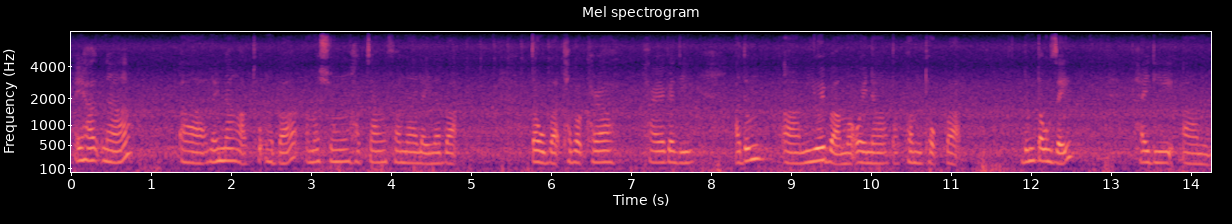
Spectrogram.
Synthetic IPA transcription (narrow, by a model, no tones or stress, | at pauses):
ɐjɦak̚nɐ | lɐjnaŋak̚tʰok̚nɐbɐːmɐsuŋɦak̚t͡ʃaŋpʰɐnɐlɐjnɐbɐ | tɐwbɐtʰɐbɐkʰːɐɾɐ | hajɾɐɡɐdi | ɐdum | miojbɐːmɐʔojnɐtak̚pʰɐmtʰok̚pɐː | dumtɐwzɐj | hajdi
